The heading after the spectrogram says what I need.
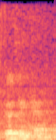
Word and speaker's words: Göttingen: Göttingen.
